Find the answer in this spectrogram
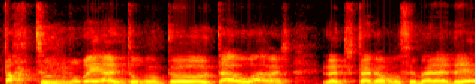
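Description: His pitch moves in very wide swings. The man keeps a moderate pace. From France. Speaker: podcast host. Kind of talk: casual chat.

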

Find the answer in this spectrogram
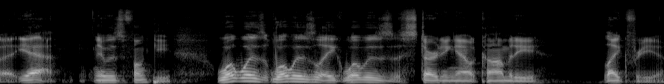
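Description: A man with a fairly low voice and lively intonation speaks at a fairly slow pace, leaving long, frequent pauses. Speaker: comedian podcast host. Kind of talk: casual comedy podcast chat. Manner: joking, rambling, laughs a lot.

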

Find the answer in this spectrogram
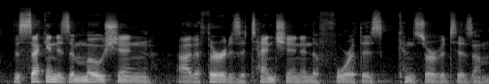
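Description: Speaking at a moderate pace, a man with an American accent has a plain, everyday voice pitched fairly low. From US South, Atlanta, Georgia. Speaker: behavioral finance author. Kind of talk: interview.

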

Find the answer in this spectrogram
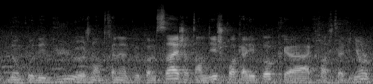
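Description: Delivered at a very fast pace, this man's speech comes with noticeable background noise and audible room echo. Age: 30s. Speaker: CrossFit gym coach. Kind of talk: casual interview. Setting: in a gym.

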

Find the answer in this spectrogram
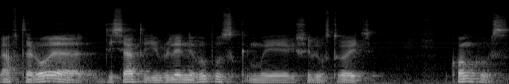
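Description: A man with a fairly low pitch speaks at a moderate speed. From Kazakhstan. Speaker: podcast host. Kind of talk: casual chat.

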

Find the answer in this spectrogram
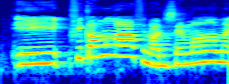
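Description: A woman's voice amid noticeable background noise. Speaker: podcast host. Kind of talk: casual chat.

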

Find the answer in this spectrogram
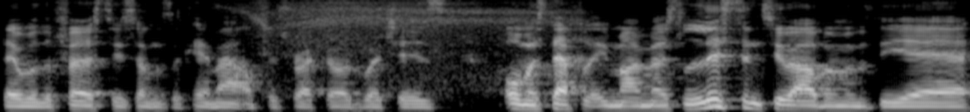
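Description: Speaking very fast in a British accent, a man with a bright, sharp tone keeps fairly even intonation in a very clean recording with a silent background. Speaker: podcast co-host. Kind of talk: casual chat.

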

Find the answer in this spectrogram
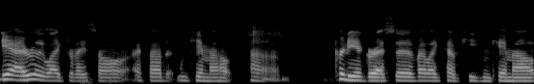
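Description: A woman talks fairly quickly in a plain, everyday voice. Her pitch is fairly low. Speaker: podcast co-host. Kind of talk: casual sports chat.

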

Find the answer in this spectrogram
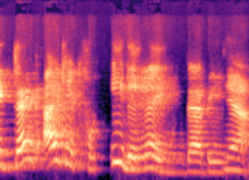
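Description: A moderate pace marks this recording. The voice is a woman's. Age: 30s. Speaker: psychiatric nurse and horse coach. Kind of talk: interview. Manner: halting.

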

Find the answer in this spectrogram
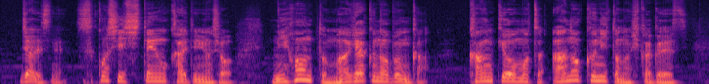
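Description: Over music in the background, a man speaks with very wide pitch swings. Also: fairly high pitch for a man, moderate pace, dry, close sound with no echo. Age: 30s. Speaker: counselor and author, podcast host. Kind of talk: solo monologue podcast. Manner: frequent filler words.

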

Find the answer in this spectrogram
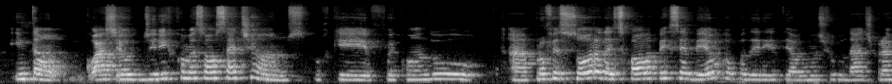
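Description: With noticeable background noise behind her, a woman with a fairly high pitch talks at a moderate pace and a fairly even intonation. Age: 30s. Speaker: patient advocate with inherited retinal disease. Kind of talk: live-stream interview.

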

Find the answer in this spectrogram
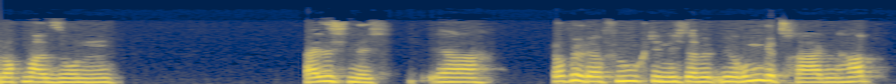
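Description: At a fairly slow pace, a woman talks in a somewhat breathy voice with a dark, mellow tone. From Bavaria, Germany. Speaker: author and designer. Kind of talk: interview. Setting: video call.

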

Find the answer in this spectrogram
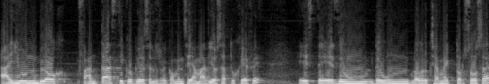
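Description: Noticeable background noise runs under the recording. A man speaks at a moderate pace with a fairly high pitch. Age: middle-aged. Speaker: financial advisor. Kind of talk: casual chat. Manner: halting.

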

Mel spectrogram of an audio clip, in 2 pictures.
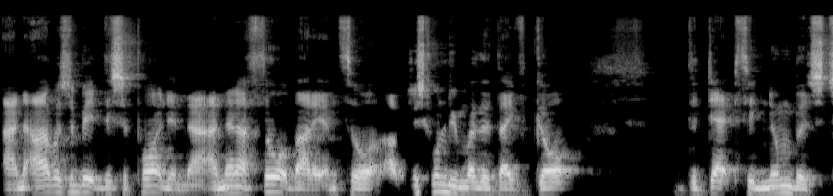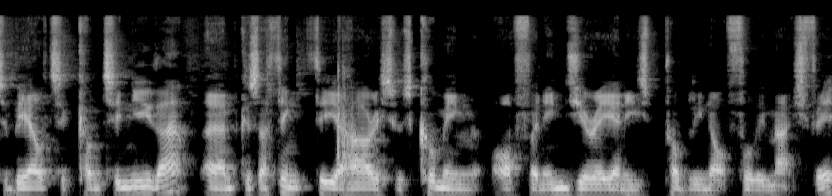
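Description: A man speaks very fast in a Yorkshire accent. His pitch is medium and his intonation fairly even. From northern England, Yorkshire. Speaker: football podcast panelist. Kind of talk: casual chat.

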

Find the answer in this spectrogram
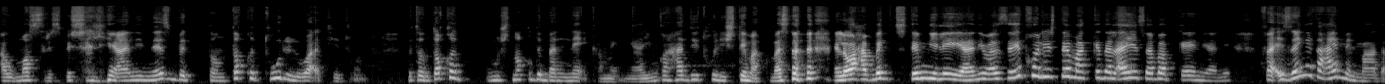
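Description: A woman talks at a moderate pace in a somewhat breathy voice. Her pitch is fairly high and swings very widely. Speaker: live stream host. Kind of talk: live interview.

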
